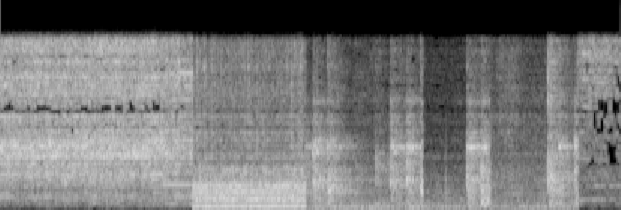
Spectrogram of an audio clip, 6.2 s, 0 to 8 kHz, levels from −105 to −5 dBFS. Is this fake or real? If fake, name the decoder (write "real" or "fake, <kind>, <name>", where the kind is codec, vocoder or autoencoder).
real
